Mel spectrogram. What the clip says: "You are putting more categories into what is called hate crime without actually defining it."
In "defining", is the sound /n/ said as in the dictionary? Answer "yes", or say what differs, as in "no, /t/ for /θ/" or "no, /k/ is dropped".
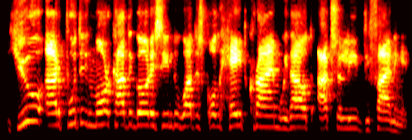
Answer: yes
